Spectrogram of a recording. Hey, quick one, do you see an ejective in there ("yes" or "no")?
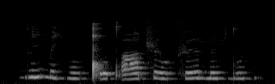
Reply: yes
